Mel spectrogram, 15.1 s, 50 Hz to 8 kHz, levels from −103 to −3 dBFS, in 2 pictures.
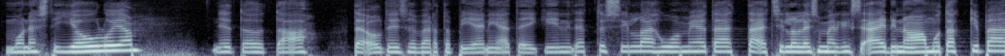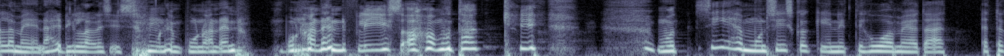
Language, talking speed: Finnish, 145 wpm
